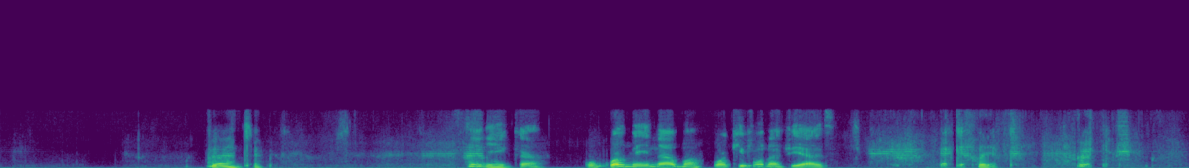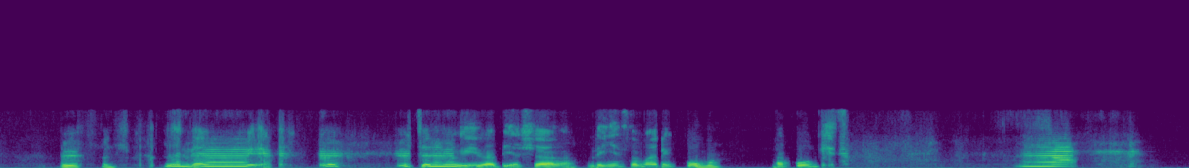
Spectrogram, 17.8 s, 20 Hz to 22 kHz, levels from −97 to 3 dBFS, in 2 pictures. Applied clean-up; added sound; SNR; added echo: neural diffusion model UNIVERSE++.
